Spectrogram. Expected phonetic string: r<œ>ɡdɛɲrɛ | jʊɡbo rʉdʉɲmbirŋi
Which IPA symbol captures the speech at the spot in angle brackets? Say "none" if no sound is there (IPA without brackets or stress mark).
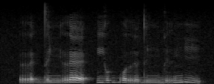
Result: ɛ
